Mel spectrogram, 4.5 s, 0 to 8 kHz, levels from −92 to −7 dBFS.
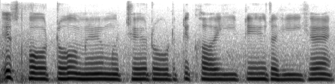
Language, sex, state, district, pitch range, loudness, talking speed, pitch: Hindi, female, Madhya Pradesh, Katni, 175-190 Hz, -15 LUFS, 120 wpm, 185 Hz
